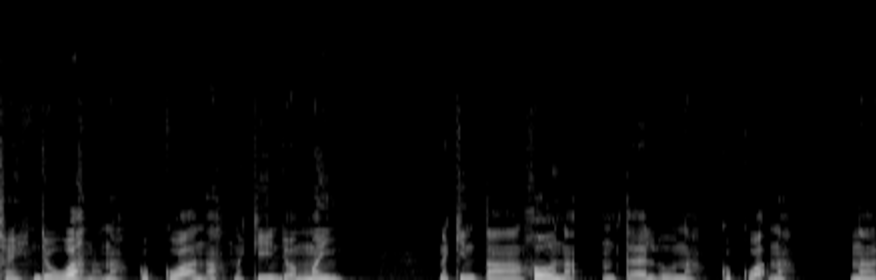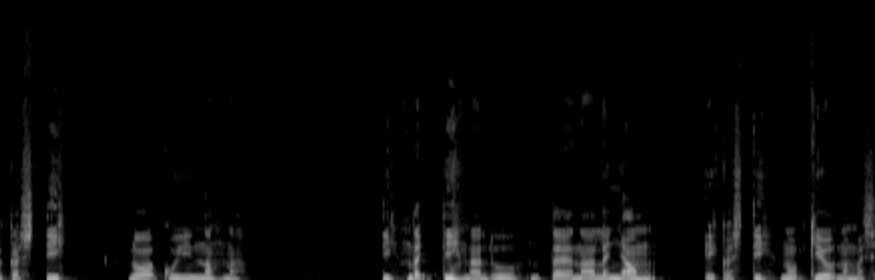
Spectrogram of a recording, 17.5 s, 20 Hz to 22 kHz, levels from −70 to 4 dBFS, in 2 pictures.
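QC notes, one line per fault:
No faults heard in this speech clip.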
